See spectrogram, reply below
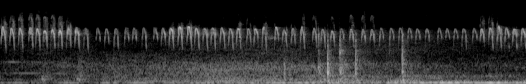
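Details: Blue-tailed bee-eater calls used as a lure to attract birds: fast, high chirps repeated several times a second in dense, chattering runs, with a low steady hum beneath.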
